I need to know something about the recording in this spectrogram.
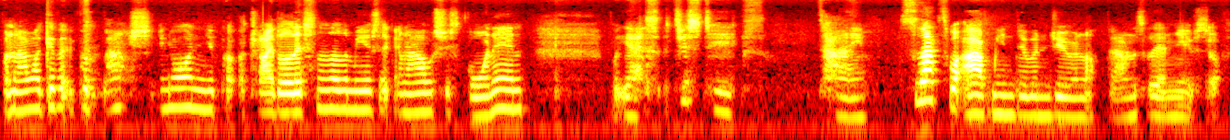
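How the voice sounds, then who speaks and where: Chatty young woman, breathy nasal voice. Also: steady tone, moderate pace, bright, forceful tone, low-quality recording. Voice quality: nasal, breathy, high-pitched voice. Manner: chatty, rambling, with many fillers. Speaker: vlogger. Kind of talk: casual chat to camera. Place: at home, getting ready for bed.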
